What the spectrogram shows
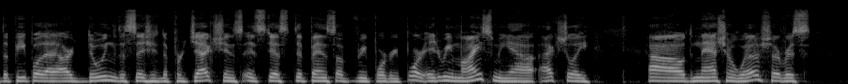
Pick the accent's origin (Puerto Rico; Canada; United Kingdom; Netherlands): Puerto Rico; now in St. Louis, United States; but I'm from Puerto Rico.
